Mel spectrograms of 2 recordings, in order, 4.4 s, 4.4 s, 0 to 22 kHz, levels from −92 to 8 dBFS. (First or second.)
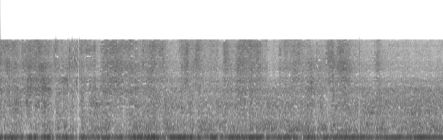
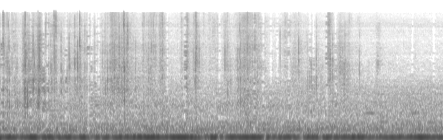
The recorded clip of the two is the second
